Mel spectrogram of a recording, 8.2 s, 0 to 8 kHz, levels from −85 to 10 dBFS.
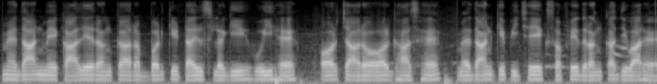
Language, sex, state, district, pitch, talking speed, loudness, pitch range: Hindi, male, Gujarat, Valsad, 110 Hz, 180 wpm, -15 LUFS, 110-115 Hz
